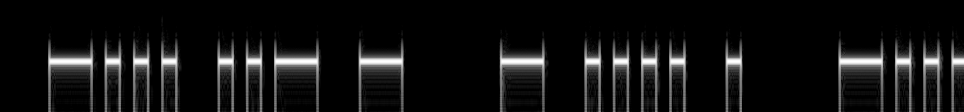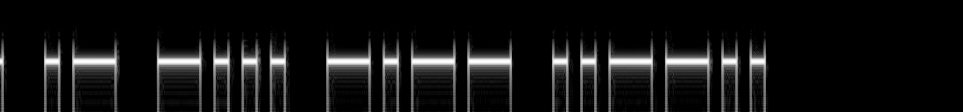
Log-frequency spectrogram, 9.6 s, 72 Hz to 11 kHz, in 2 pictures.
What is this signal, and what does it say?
Morse code, heard as a keyed tone, about 17 wpm, 700 Hz. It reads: BUT THE BABY?
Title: Sentences from Top 1300 Words 17wpm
